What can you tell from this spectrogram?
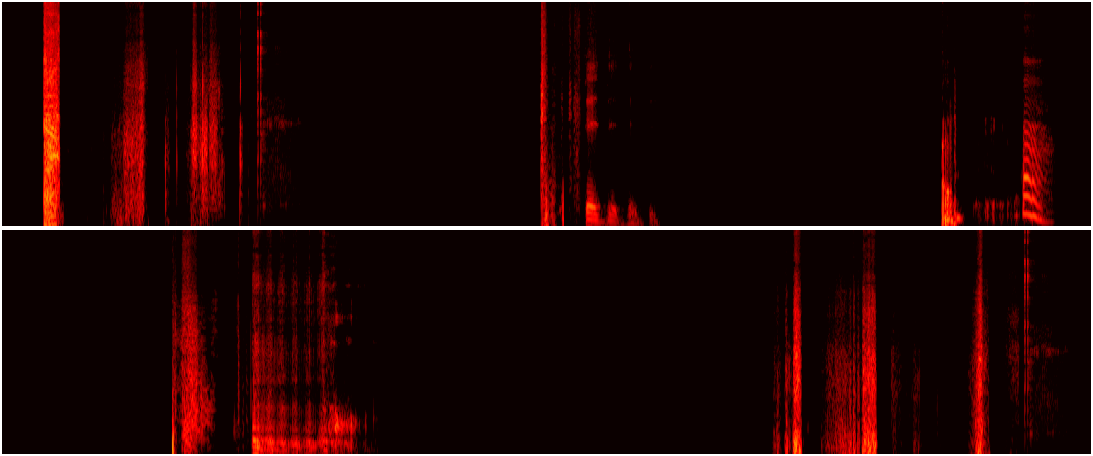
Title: My Stomach Noise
